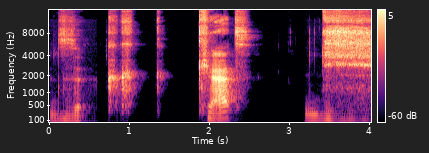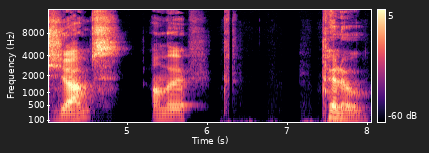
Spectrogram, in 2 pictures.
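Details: Stuttering in a person who stutters sometimes, with sound repetitions, prolongations and complete blocks, described as losing control when talking.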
